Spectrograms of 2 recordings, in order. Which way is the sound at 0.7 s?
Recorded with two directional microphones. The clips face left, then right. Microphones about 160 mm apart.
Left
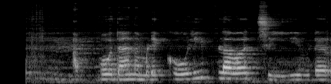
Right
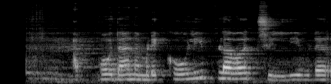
15° right (ahead or behind).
